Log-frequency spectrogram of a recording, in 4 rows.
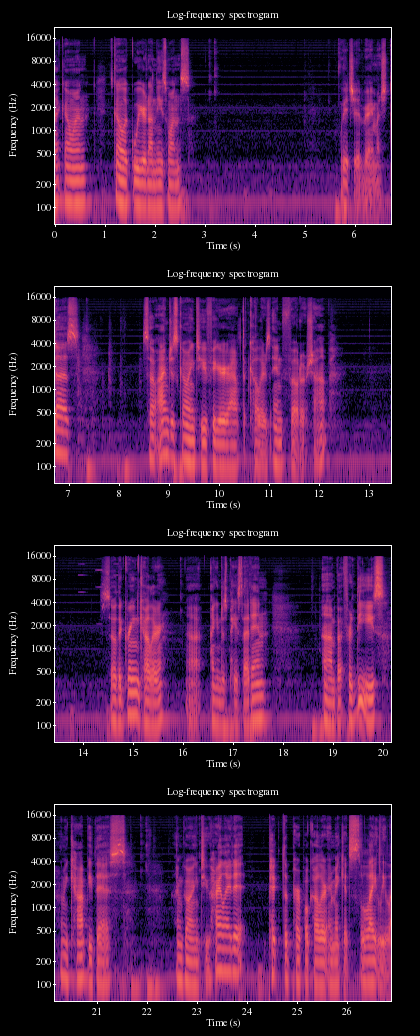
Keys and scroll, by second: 5.6 super+Tab, 7.9 shift+super+e, 9.2 super+Tab, 16.8 super+v, 17.2 super+Tab, 18.6 v, 19.2 alt+v, 21.7 alt+shift+t, 23.1 super+a.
